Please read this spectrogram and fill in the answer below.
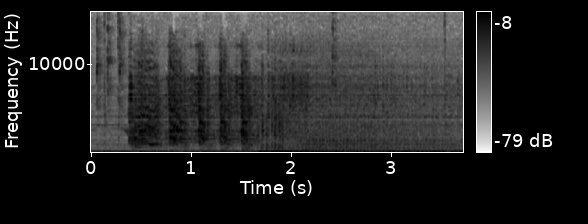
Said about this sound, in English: Okay, we're ready to start the engines.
